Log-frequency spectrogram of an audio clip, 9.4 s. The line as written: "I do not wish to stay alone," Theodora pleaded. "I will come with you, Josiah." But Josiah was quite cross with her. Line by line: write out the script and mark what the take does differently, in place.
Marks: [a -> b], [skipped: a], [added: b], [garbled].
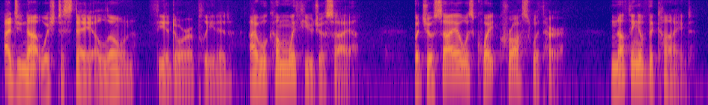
"I do not wish to stay alone," Theodora pleaded. "I will come with you, Josiah." But Josiah was quite cross with her. [added: Nothing of the kind]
